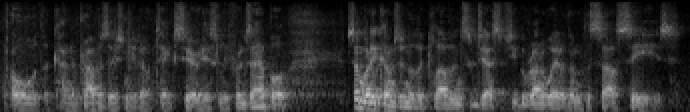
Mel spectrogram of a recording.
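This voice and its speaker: An actor playing a confident middle-aged navy commander defending a client in court, cross-examining with smooth, wry ease. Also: male voice, rumbling low, fast talker, a little hiss or hum. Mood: coaxing. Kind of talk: 1970s TV courtroom drama. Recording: echoey lo-fi TV soundtrack.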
